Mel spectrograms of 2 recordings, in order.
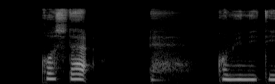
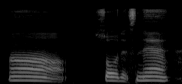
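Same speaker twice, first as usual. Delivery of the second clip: lowered voice playing a young boy; 4 semitones lower, slower than usual. Shown as a demonstration. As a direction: drop the voice a little for a boy. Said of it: "こんな風にちょっと声を低くして". (少年の声)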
